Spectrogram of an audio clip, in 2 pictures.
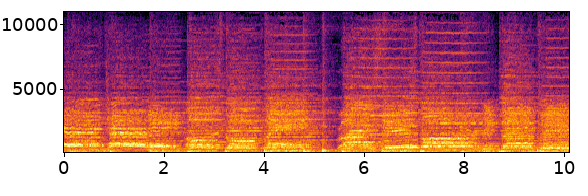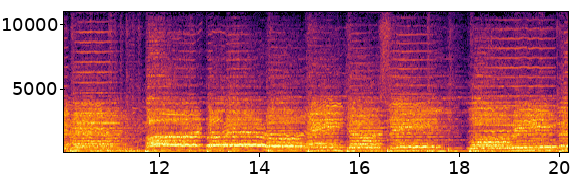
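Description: A choir singing a sacred piece in long phrases of held, wavering notes over a low bass line.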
